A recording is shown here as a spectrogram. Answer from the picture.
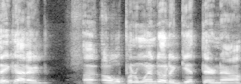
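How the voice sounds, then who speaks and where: Animated and bright with a sharp tone, a man speaks at a moderate pace with ordinary pitch variation. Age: 70s. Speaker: sports commentator on panel. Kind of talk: heated debate.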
